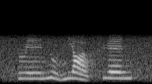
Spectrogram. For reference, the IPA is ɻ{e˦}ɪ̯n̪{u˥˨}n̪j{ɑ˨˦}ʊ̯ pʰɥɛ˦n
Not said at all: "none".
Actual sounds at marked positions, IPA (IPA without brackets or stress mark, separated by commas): e˦, u˥˨, ɑ˥˨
